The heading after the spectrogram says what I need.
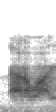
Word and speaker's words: Anoa'i: I I really hope I don't butcher this anaii is that how you say it anaii yeah you got it oh man I nailed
